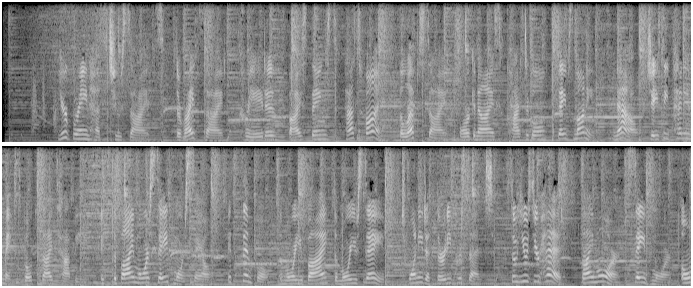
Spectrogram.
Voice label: Commercial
